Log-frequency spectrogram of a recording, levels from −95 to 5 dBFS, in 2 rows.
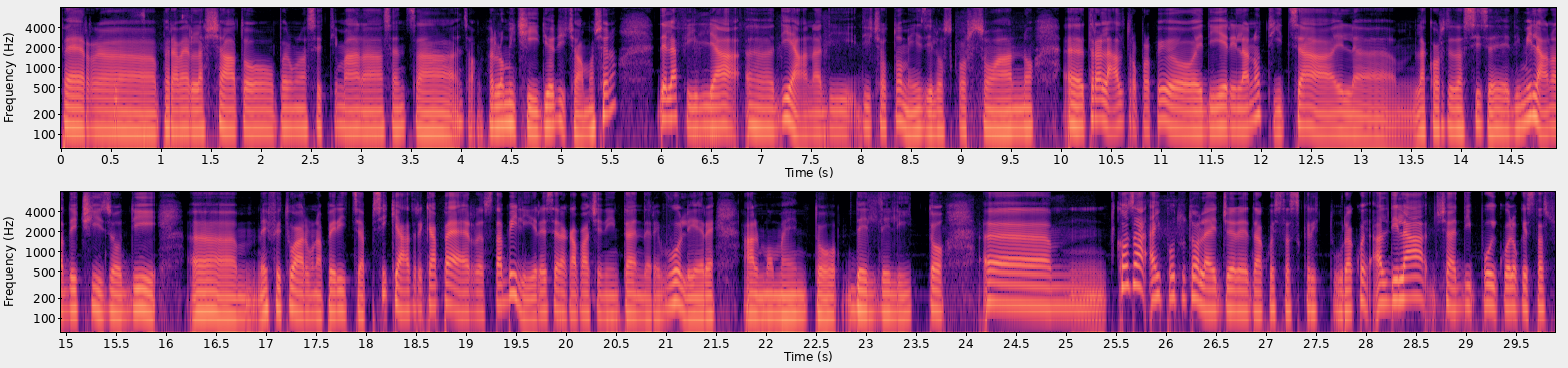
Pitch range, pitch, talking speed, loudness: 115-140 Hz, 125 Hz, 155 wpm, -26 LUFS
